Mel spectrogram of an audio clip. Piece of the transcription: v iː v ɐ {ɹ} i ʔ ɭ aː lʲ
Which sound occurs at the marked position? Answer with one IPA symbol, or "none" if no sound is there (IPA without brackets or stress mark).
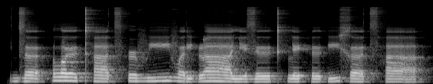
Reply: ɾ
